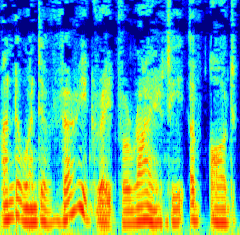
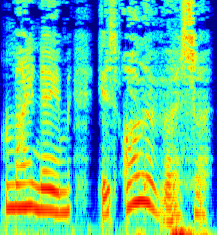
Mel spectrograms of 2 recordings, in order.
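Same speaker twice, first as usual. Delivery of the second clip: put-on high child's voice; astonished little boy; 9 semitones higher than usual. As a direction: correct him in polite surprise, pitched high. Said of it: "with a look of great astonishment".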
